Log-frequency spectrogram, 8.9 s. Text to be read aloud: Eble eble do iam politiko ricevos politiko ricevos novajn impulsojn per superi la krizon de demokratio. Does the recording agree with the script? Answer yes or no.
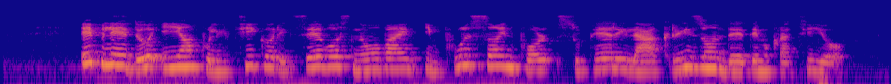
no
